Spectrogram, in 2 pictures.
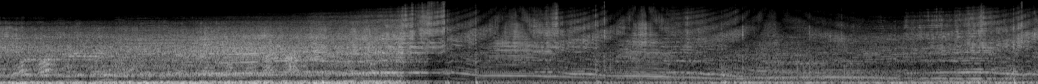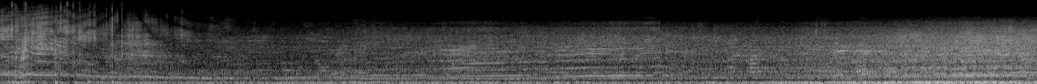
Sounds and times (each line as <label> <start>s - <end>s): british motorcycle grand prix 0.0s - 20.7s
